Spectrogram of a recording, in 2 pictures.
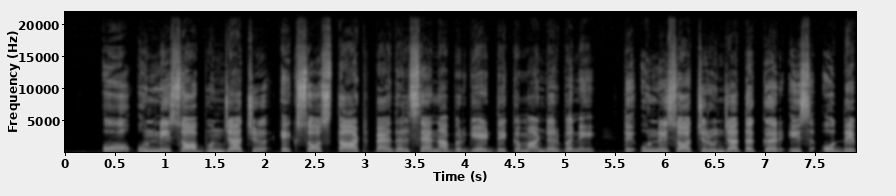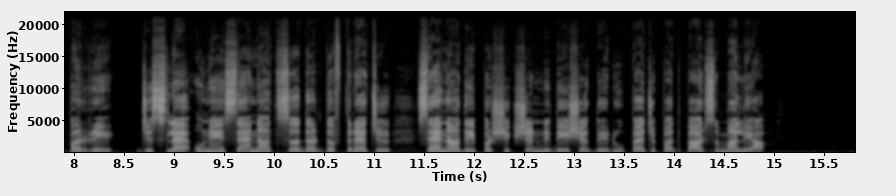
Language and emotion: Dogri, neutral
